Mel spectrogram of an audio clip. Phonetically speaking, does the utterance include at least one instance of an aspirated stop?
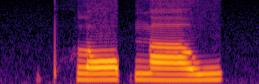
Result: yes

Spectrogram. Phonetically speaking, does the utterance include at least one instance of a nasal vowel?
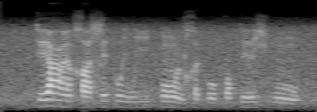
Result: yes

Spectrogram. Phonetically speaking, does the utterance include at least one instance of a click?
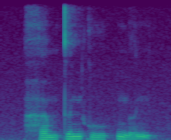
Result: no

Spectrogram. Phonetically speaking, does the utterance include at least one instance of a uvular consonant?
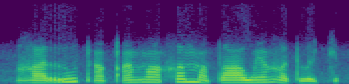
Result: yes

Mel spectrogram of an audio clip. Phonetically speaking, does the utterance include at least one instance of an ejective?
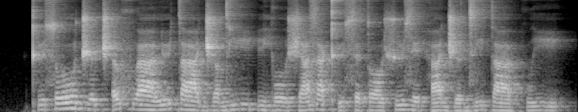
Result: yes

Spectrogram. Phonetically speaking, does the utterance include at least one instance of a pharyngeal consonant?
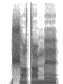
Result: no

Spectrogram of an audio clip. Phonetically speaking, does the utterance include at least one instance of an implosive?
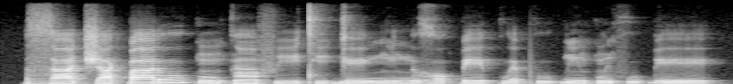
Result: yes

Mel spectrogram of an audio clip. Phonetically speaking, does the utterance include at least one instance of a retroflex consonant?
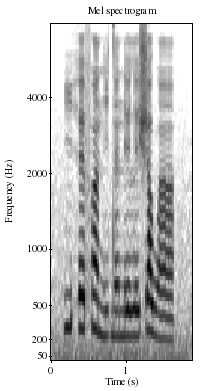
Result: no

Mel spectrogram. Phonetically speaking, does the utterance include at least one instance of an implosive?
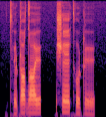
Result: no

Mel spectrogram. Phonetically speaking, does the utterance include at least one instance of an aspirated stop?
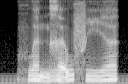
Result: no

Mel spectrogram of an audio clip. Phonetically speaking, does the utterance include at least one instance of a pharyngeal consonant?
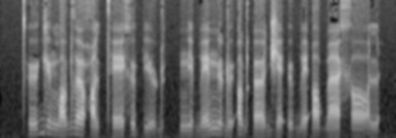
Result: yes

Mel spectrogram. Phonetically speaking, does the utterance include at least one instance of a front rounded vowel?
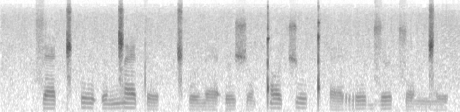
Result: no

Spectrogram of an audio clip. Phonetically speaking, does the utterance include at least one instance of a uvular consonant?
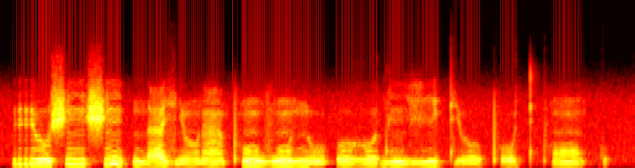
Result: no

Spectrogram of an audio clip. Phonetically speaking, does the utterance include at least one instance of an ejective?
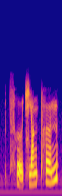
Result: no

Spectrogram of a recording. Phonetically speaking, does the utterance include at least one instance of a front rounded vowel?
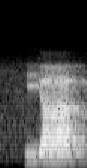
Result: no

